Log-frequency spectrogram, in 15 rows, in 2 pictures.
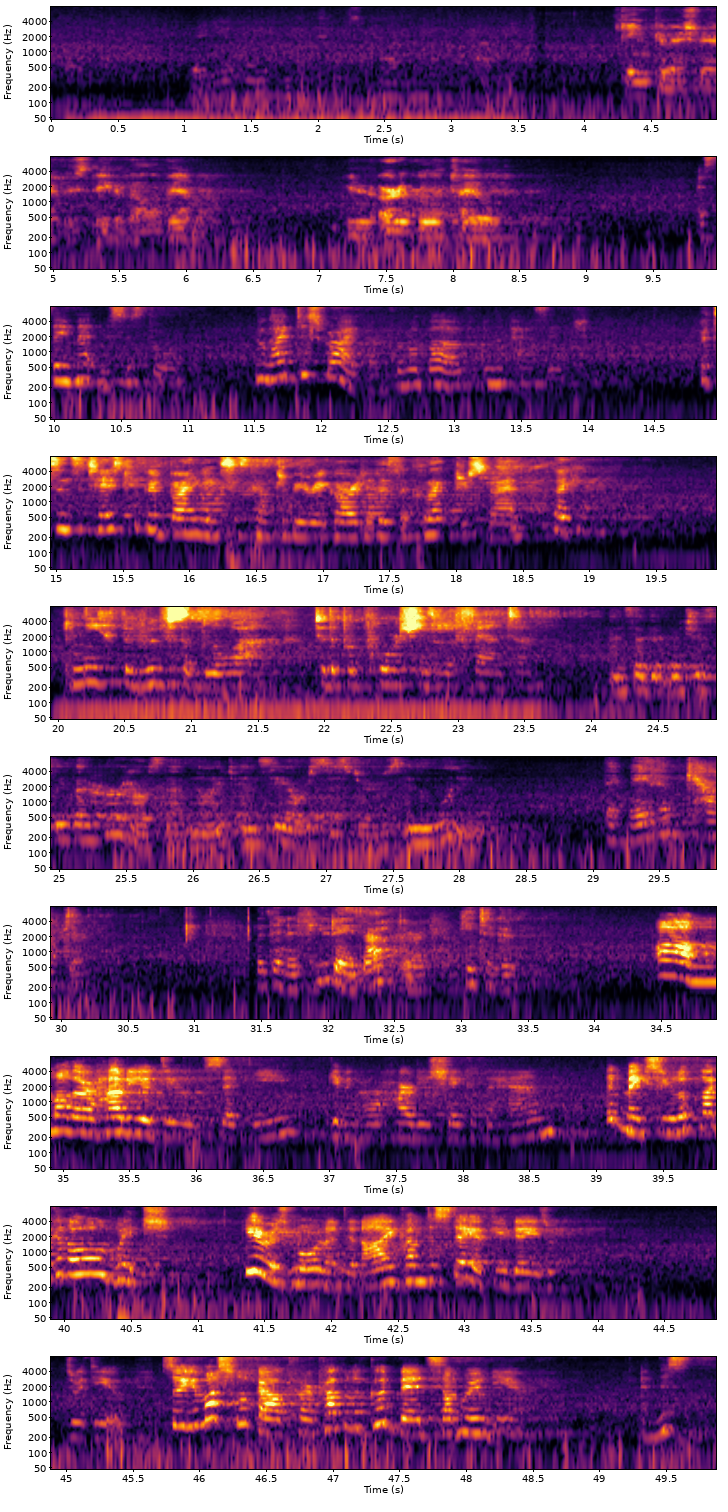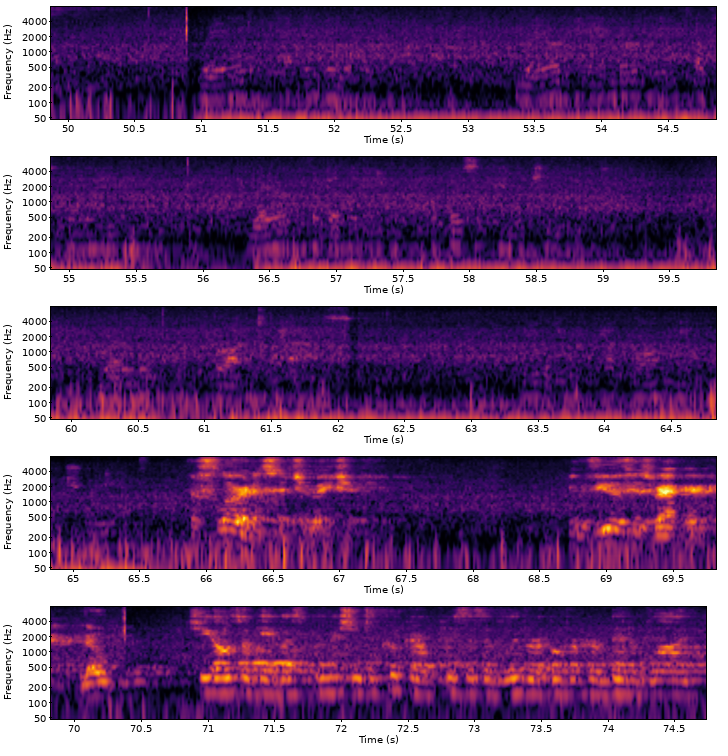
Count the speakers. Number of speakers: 7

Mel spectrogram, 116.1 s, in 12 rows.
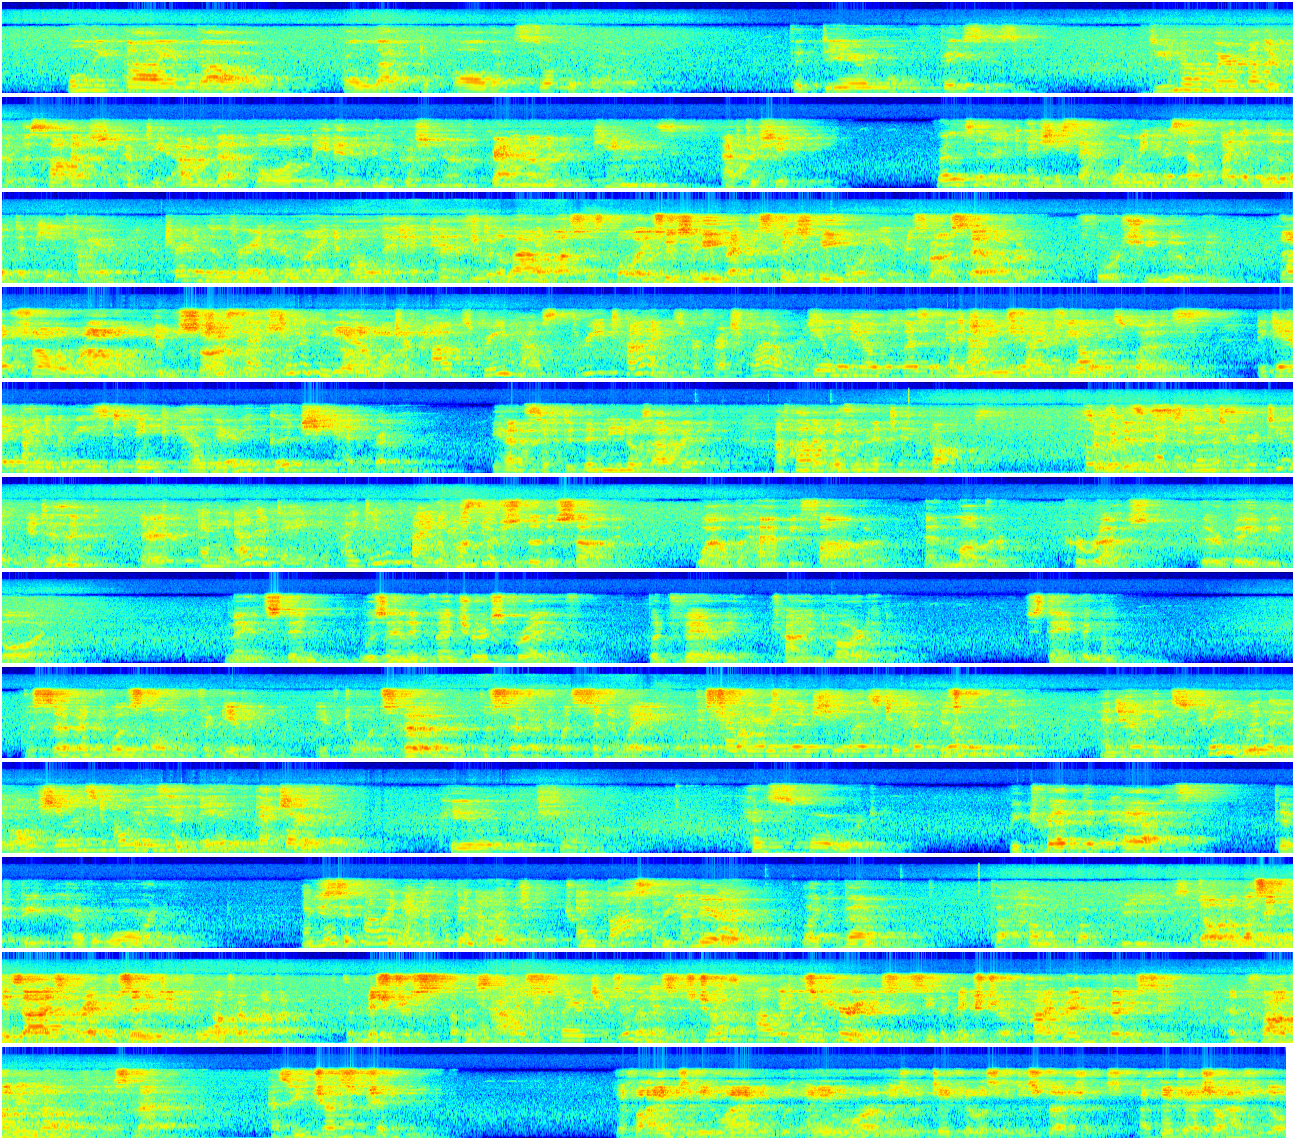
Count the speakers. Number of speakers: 7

